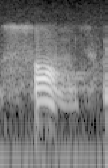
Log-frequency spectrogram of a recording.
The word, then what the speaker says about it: samt: But for samt, also it's pronounced somt.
